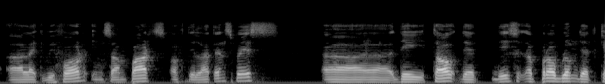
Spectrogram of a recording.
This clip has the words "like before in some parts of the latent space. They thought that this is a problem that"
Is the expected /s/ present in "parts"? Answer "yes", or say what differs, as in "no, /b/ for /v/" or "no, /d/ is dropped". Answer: yes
